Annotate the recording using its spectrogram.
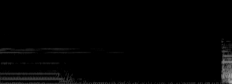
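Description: The last notes of a piano phrase ringing on and dying away into near silence.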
